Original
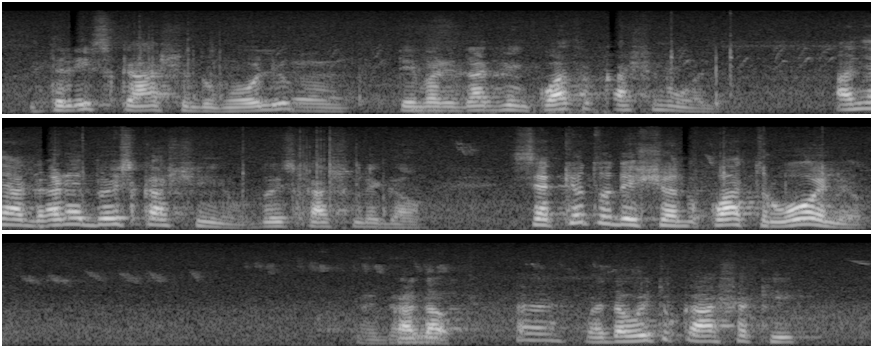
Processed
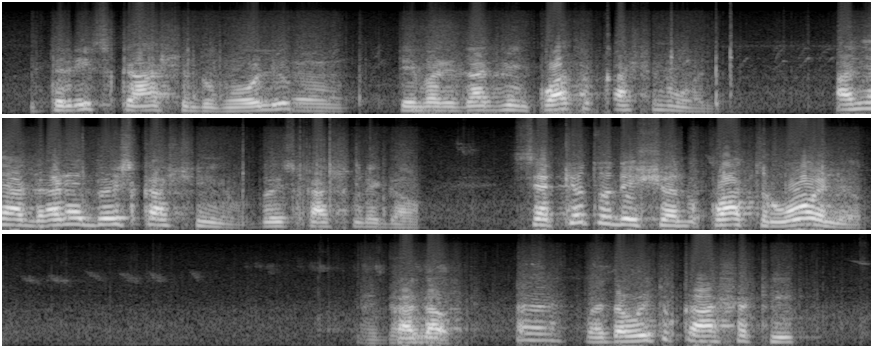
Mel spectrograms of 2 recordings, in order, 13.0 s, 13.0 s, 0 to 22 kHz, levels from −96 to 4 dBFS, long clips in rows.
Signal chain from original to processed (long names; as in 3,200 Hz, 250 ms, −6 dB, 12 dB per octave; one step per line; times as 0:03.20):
high-shelf EQ 7,000 Hz −5 dB
leveller curve on the samples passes 2
level +1.5 dB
